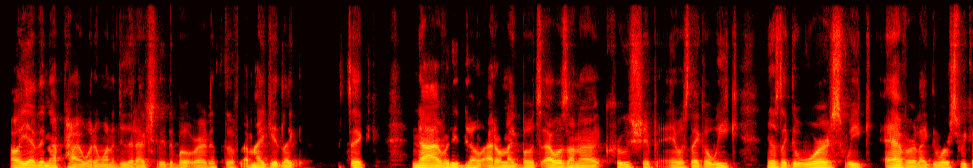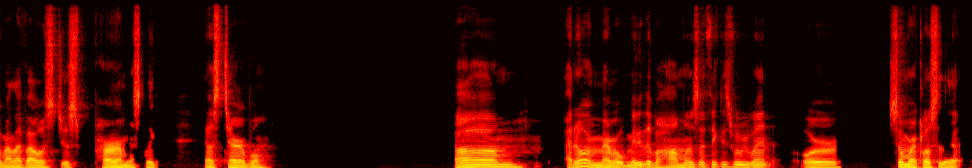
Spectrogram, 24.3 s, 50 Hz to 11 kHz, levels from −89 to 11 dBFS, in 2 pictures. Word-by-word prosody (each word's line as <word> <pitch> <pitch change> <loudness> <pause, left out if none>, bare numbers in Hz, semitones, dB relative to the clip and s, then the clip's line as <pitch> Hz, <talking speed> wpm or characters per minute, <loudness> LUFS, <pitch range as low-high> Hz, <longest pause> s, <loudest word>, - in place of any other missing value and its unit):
Oh, 120 - +3
yeah, 115 -1 +4
then 115 0 +2
I 120 - +1
probably 105 -4 -2
wouldn't 100 0 -2
wanna 100 0 -2
do 105 +1 -4
that 105 0 -2
actually, 105 0 -4
the 105 - -6
boat 110 0 -2
ride 110 +2 -2
and 120 - -4
stuff. 115 -1 -5
I - - -2
might 115 -4 +1
get, 110 -1 0
like, 105 -1 -2 0.5
sick. 115 -4 +1 0.6
Nah, 120 -1 +6
I - - +5
really 125 +3 +4
don't 115 -1 0
I 115 - +3
don't 115 -1 +2
like 105 -2 0
boats. 110 -2 -1
I 120 - +2
was 135 -1 +3
on 115 -1 +2
a 110 -1 0
cruise 135 0 -3
ship 115 -2 -4
and - - -14
it 115 - -1
was, 110 0 -2
like, 105 -2 -1
a 100 - +1
week, 120 +3 -2 0.3
it 130 - 0
was, 125 -3 +1
like, 105 -1 0
the 100 - +1
worst 115 +2 +3
week 110 -1 -3
ever, 115 -3 +3
like, 105 -1 -2
the 110 - -3
worst 110 0 -1
week 115 -2 -4
of 110 - -2
my 110 - +2
life, 115 0 0
I 115 0 +4
was 110 0 -1
just 105 -1 -9
perm 120 -2 +3
it's 105 0 -3
like, 110 -2 -1 0.6
it 120 - -4
was 110 -3 -2
terrible. 110 -3 0 2.3
Um, 150 0 +3 0.5
I 120 - -5
don't 180 +11 +2
remember, 125 -2 +2
maybe 125 +6 +1
the 160 0 0
Bahamas, 120 +6 -1
I 150 - -3
think, 150 0 -7
is 150 -1 -7
where 150 0 0
we 145 -1 0
went, 150 +2 -2 0.3
or 115 -1 0 0.6
somewhere 150 -6 +3
close 120 -1 +1
to 115 - -2
that. 115 -1 -1
115 Hz, 200 wpm, -23 LUFS, 110-125 Hz, 2.3 s, Nah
